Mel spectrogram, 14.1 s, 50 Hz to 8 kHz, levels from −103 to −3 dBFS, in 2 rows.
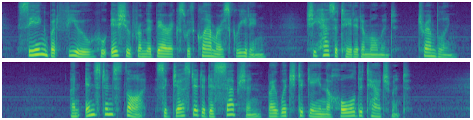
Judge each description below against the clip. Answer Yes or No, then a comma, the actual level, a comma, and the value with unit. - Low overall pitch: No, medium, 165 Hz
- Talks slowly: Yes, slow, 130 wpm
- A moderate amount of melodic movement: No, wide, 6.2 semitones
